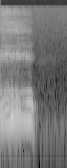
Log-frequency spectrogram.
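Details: Diplophonia from a paralyzed, thin right vocal cord that flutters during speech, causing hoarseness.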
